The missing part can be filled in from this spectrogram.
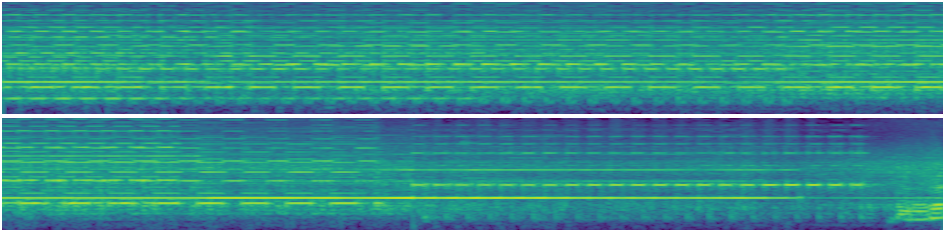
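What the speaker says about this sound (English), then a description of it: "This station will broadcast severe weather alarm tones" A NOAA Weather Radio broadcast sounds its severe weather alarm: a loud, steady, piercing electronic tone held continuously for about nine seconds, alone, with a warbling pulse beneath it and a brief break near the end.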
